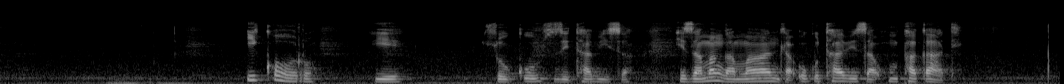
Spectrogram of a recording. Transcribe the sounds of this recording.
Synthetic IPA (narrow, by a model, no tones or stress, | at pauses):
ik̬ʼɔrɔ | jɛ | z̥ok̬uzitʰaɓiːsa | izamaŋʱamand͡ɮʱa̰ʔok̬utʰaɓisaum̩pʰak̬ʼaːtʰi̥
